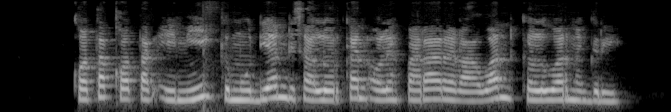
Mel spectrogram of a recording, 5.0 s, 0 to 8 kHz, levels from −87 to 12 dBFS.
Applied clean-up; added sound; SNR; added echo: neural separator model SepFormer DNS4.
